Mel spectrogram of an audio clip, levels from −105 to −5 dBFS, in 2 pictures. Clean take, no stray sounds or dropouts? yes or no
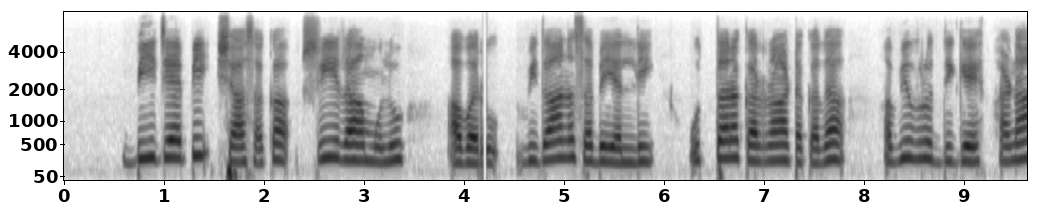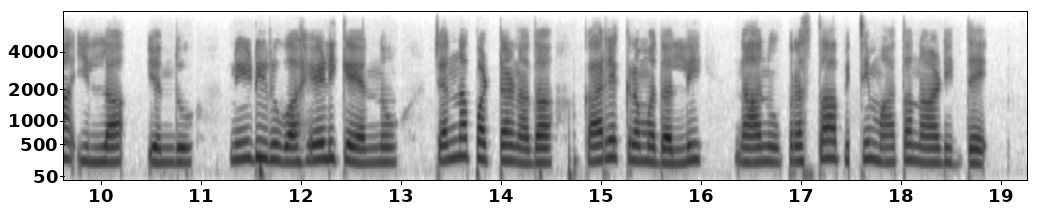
no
